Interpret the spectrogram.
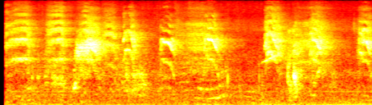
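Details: Parrot giving loud, harsh squawks in repeated bursts about every second, over a low rumbling background.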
